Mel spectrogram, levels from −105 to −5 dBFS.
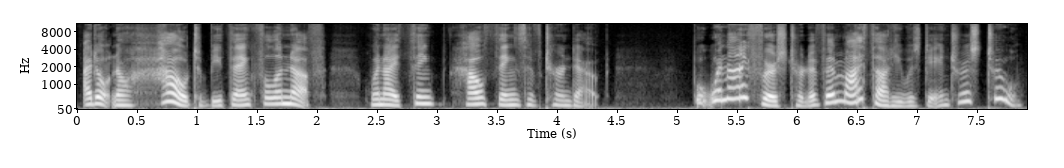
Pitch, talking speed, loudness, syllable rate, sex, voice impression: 230 Hz, 210 wpm, -18 LUFS, 5.2 syllables/s, female, very feminine, middle-aged, slightly thin, tensed, slightly powerful, slightly dark, slightly soft, clear, fluent, slightly raspy, slightly cool, intellectual, refreshing, slightly sincere, calm, slightly friendly, reassuring, slightly unique, slightly elegant, slightly wild, slightly sweet, lively, slightly strict, slightly intense, sharp, slightly light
